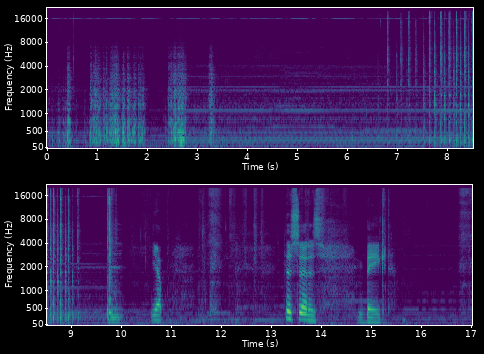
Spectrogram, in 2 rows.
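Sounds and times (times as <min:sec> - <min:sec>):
television multi-tone hum: 0:00.0 - 0:10.4.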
